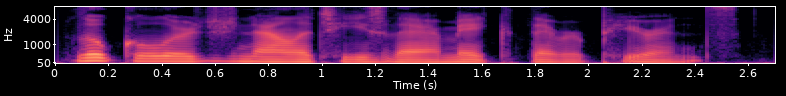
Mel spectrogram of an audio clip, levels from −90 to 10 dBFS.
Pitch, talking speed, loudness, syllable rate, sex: 120 Hz, 135 wpm, -21 LUFS, 6.5 syllables/s, female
